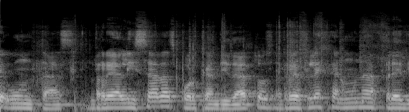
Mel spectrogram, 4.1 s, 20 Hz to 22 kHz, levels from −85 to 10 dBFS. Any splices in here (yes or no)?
no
